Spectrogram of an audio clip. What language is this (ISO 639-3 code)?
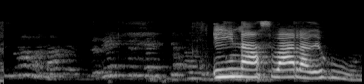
isl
